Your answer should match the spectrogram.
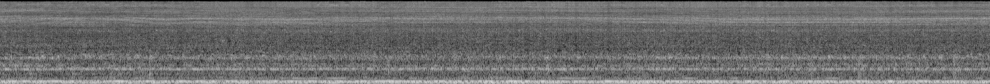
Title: Knocking Noise?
